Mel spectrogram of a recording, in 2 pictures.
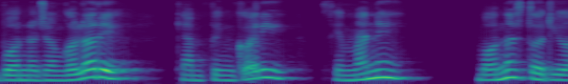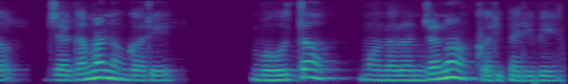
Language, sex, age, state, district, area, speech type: Odia, female, 45-60, Odisha, Jajpur, rural, spontaneous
